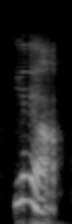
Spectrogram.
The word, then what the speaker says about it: MMAP: locations Now power and acronym is pronounced map um and then our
